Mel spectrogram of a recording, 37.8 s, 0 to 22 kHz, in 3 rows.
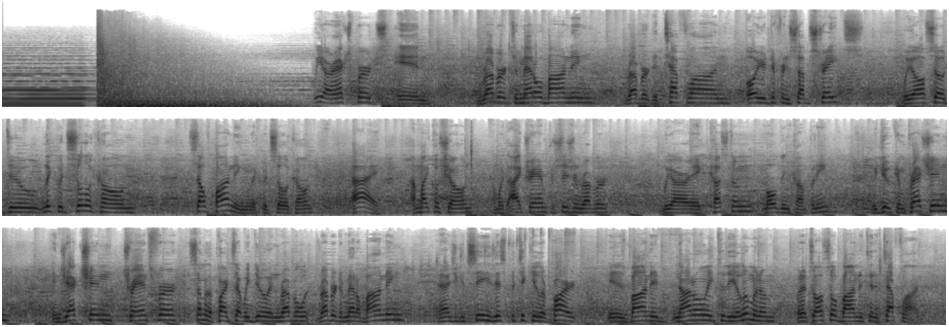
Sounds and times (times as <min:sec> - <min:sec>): Music: 0:00.0 - 0:37.7
Speech: 0:04.2 - 0:14.4, 0:15.1 - 0:20.7, 0:21.4 - 0:37.5.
